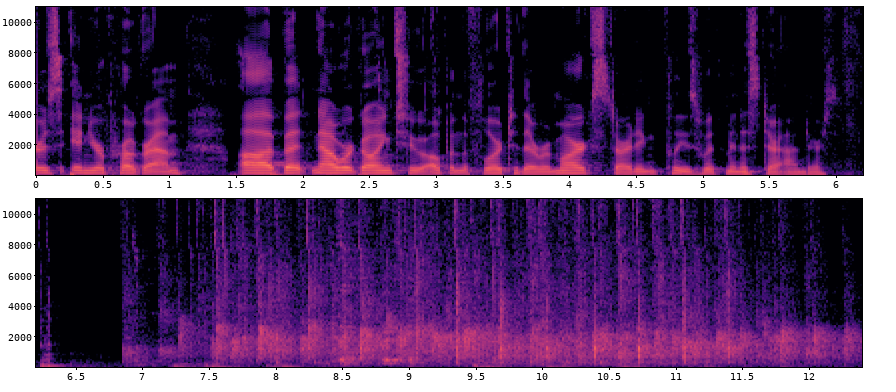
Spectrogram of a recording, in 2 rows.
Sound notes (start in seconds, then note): 6.8 audience applauding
